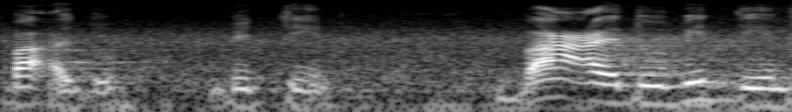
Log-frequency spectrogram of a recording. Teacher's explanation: درمیان حلق سے عین کے مخرج سے عین کی ادائیگی کریں گے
